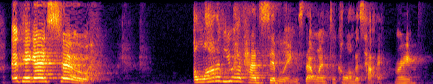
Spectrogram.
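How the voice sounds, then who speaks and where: The speaker has an American accent and very wide pitch swings. Audible room echo surrounds the voice. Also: woman. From New Jersey. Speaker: high school teacher. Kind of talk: lecture. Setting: video call. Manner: animated.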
